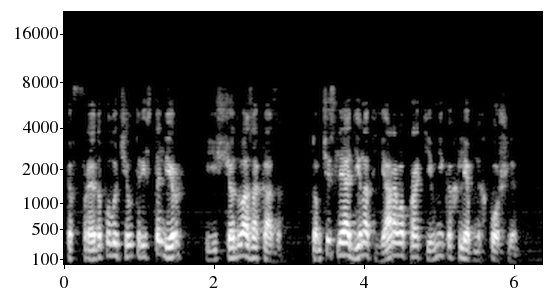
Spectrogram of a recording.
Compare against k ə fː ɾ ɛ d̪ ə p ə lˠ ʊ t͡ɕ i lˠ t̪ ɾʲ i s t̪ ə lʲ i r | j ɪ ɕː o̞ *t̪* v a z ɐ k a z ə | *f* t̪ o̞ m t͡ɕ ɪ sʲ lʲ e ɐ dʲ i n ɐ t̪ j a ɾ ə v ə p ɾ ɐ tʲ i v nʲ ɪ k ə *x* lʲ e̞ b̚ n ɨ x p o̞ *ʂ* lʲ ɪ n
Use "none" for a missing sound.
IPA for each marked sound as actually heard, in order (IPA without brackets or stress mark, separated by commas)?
d̪, f, x, ʂ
